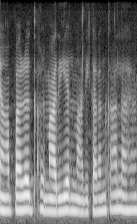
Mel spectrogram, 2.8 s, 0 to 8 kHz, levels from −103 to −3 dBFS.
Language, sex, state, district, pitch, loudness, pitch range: Hindi, female, Chhattisgarh, Kabirdham, 185 Hz, -16 LUFS, 175-190 Hz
